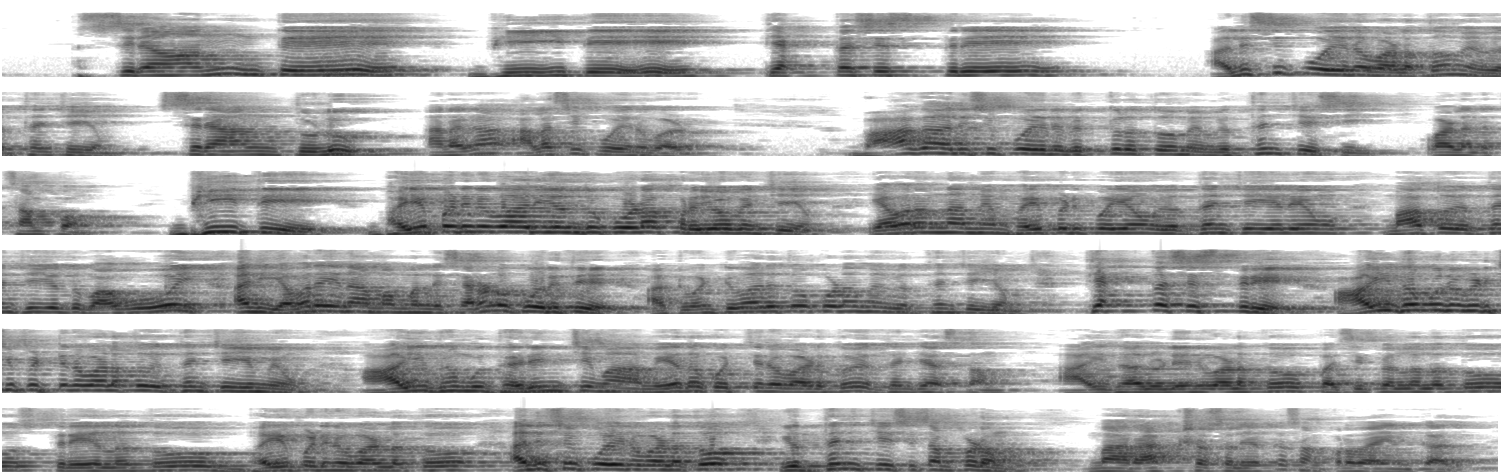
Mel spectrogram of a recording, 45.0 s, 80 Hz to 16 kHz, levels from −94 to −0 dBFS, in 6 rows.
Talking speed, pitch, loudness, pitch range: 105 wpm, 190 Hz, -21 LUFS, 160-220 Hz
